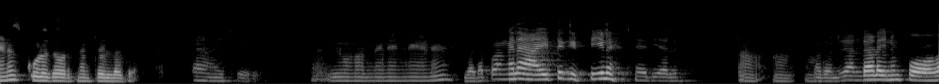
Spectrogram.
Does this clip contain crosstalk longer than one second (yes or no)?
no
